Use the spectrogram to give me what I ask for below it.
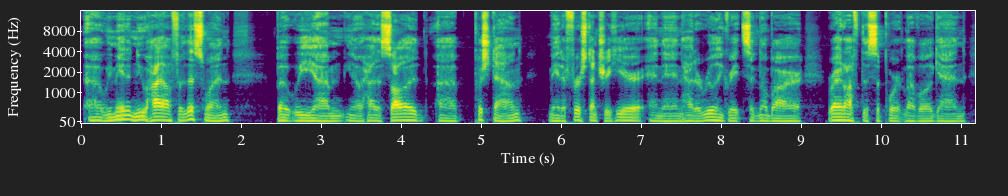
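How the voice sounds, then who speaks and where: Very deep-voiced man, slightly hoarse. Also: darkish tone. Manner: matter-of-fact, thinking aloud. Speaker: futures trader reviewing his trades. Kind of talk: casual screen-recorded trade recap.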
